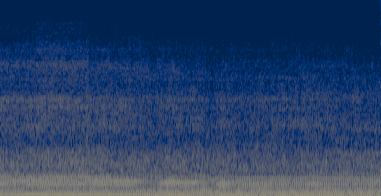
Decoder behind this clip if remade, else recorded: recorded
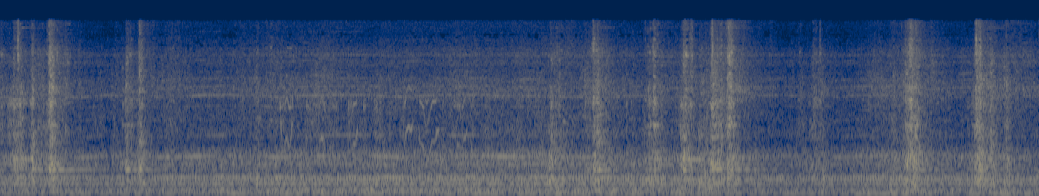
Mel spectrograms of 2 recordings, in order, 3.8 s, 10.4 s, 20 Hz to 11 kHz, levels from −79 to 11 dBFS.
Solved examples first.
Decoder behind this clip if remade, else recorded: recorded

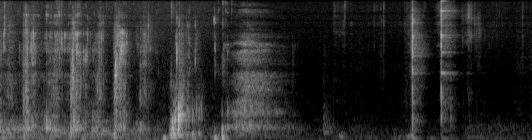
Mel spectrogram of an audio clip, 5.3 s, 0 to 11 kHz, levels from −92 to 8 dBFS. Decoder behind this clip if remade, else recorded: recorded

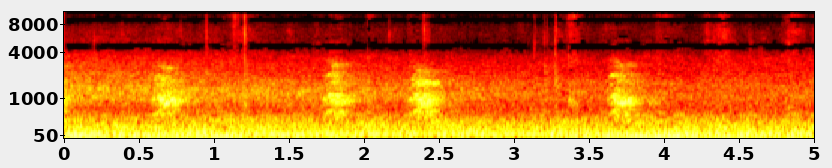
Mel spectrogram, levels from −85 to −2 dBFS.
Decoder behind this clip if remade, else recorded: recorded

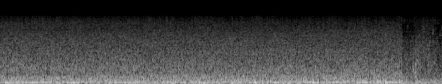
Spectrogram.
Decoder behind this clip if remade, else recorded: remade, vocoder, WaveNeXt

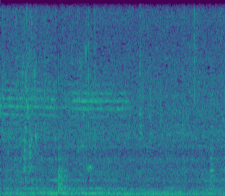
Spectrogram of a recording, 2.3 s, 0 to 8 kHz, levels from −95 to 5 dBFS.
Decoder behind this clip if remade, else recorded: recorded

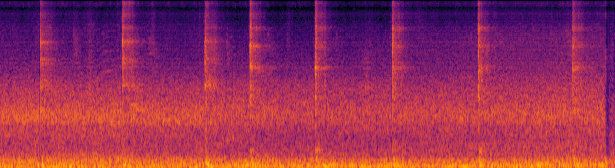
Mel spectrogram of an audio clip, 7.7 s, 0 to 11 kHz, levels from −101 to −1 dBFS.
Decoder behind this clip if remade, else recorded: remade, vocoder, WaveNeXt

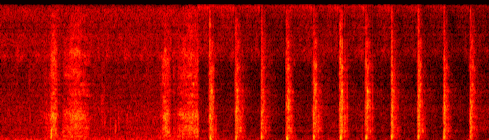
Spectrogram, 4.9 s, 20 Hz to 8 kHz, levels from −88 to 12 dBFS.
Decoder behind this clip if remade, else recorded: remade, vocoder, WaveNeXt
